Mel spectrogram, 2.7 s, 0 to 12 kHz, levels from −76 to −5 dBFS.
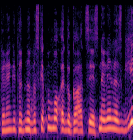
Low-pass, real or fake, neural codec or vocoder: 10.8 kHz; fake; codec, 16 kHz in and 24 kHz out, 0.4 kbps, LongCat-Audio-Codec, two codebook decoder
